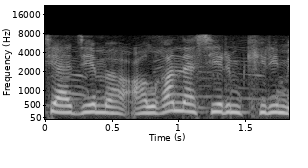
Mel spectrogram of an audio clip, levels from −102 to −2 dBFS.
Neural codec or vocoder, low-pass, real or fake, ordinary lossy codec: none; none; real; none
